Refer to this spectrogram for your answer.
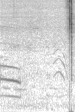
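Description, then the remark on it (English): A cat meows twice: a drawn-out, steady meow followed by a shorter, wavering one, fairly soft, ending with a brief sharp rustle or clatter. “Is that you, Claudikins? Claude? Here, kitty, kitty, kitty, kitty, kitty.”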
